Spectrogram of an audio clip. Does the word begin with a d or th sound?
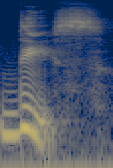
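d. It begins with a d sound. "becomes D"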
